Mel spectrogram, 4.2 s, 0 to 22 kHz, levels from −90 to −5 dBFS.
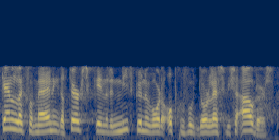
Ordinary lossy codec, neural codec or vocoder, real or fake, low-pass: none; codec, 16 kHz, 4 kbps, X-Codec, WavLM features, trained on Multilingual LibriSpeech; fake; 3.6 kHz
